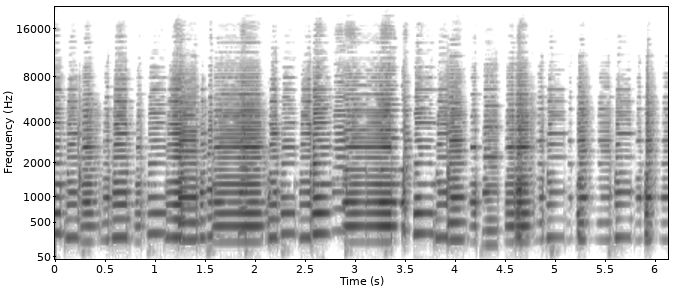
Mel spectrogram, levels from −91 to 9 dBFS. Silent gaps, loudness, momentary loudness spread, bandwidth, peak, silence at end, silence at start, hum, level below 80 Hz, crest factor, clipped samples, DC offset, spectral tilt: none; -20 LUFS; 9 LU; 18.5 kHz; -2 dBFS; 0 s; 0 s; none; -80 dBFS; 20 dB; under 0.1%; under 0.1%; 0 dB/octave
